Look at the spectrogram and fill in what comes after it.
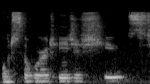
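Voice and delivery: hushed, in-character whispered aside. Speaking as Glint to a companion at a table: whispering in character. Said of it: "Glint whispers to Arobus".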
